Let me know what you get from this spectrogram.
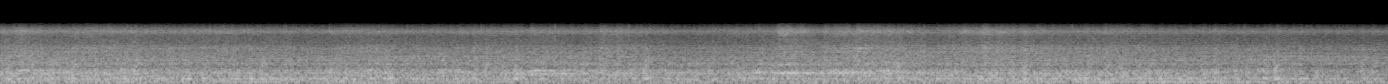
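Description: Tank cars of a crude oil freight train rolling past, a steady rumble of steel wheels on rail, beginning to die away as the last car clears near the end.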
